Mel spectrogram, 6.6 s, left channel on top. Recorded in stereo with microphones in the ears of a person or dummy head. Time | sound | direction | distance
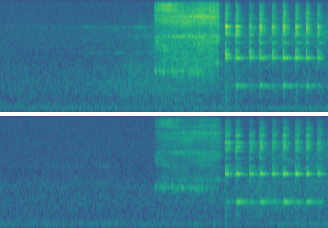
3.1 | cutlery clinking | 70° left (ahead or behind) | 1.5 m
4.5 | a bell | 20° left (ahead or behind) | 6 m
